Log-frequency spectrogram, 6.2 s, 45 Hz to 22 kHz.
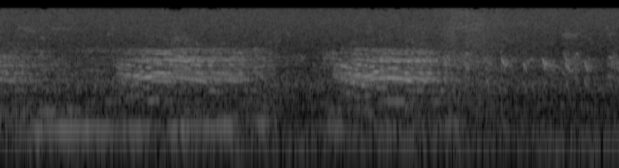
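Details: Red deer bellowing (bolving) in October 2014 while preparing for the rut: two long, deep, drawn-out roars, each about two seconds, with rich wavering overtones and a short gap between them.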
